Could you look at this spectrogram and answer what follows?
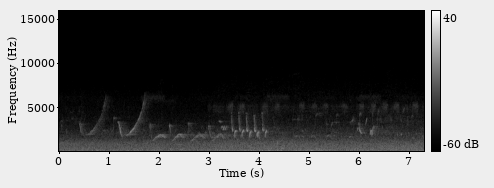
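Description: Birds singing and chirping over a steady outdoor background hiss: several rising whistled sweeps in the first two seconds, then a quick run of short chirps around the middle, with scattered chirps after.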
